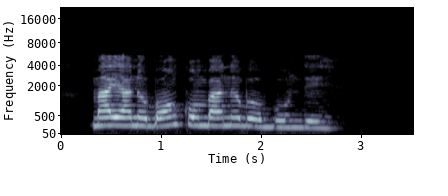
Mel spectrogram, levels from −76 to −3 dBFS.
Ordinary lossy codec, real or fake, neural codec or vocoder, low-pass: Opus, 32 kbps; real; none; 5.4 kHz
